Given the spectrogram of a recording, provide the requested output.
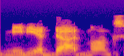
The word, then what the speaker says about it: Media.Monks: Rebranded as, I guess you would pronounce it, Media.Monks, or it's Media Monks with a period in the middle.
